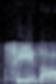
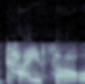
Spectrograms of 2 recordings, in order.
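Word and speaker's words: Caesar: Würden viele Leute Cäsar aussprechen, ich würde ihn Kaiser aussprechen. Warum? Also das C wie ein K und das AE wie ein Ei.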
